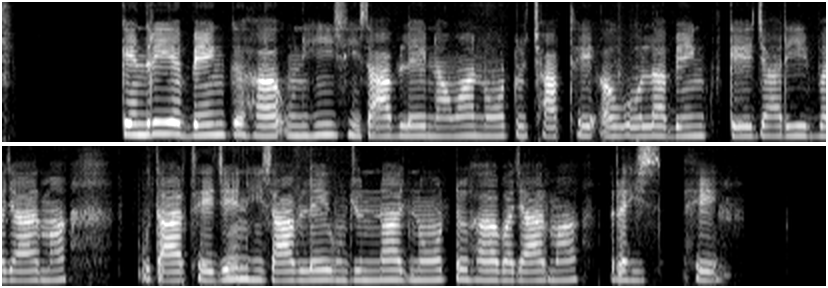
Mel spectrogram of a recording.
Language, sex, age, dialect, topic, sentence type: Chhattisgarhi, male, 25-30, Central, banking, statement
